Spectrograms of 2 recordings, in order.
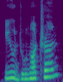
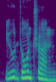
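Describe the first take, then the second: First: Said in the usual way. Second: Don't said short; contracted don't. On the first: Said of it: "do not को short करके हम कहते हैं don't". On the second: Shown as a demonstration. Teacher contrasting full and short. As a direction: clip to don't. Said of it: "हम कहते हैं don't".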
